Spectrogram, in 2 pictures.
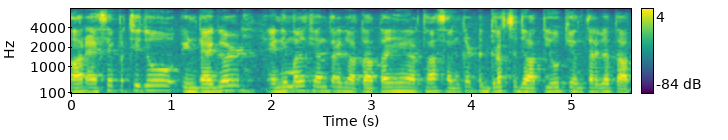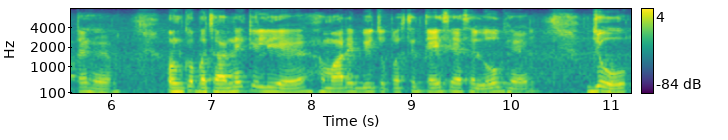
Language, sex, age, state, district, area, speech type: Hindi, male, 45-60, Uttar Pradesh, Lucknow, rural, spontaneous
